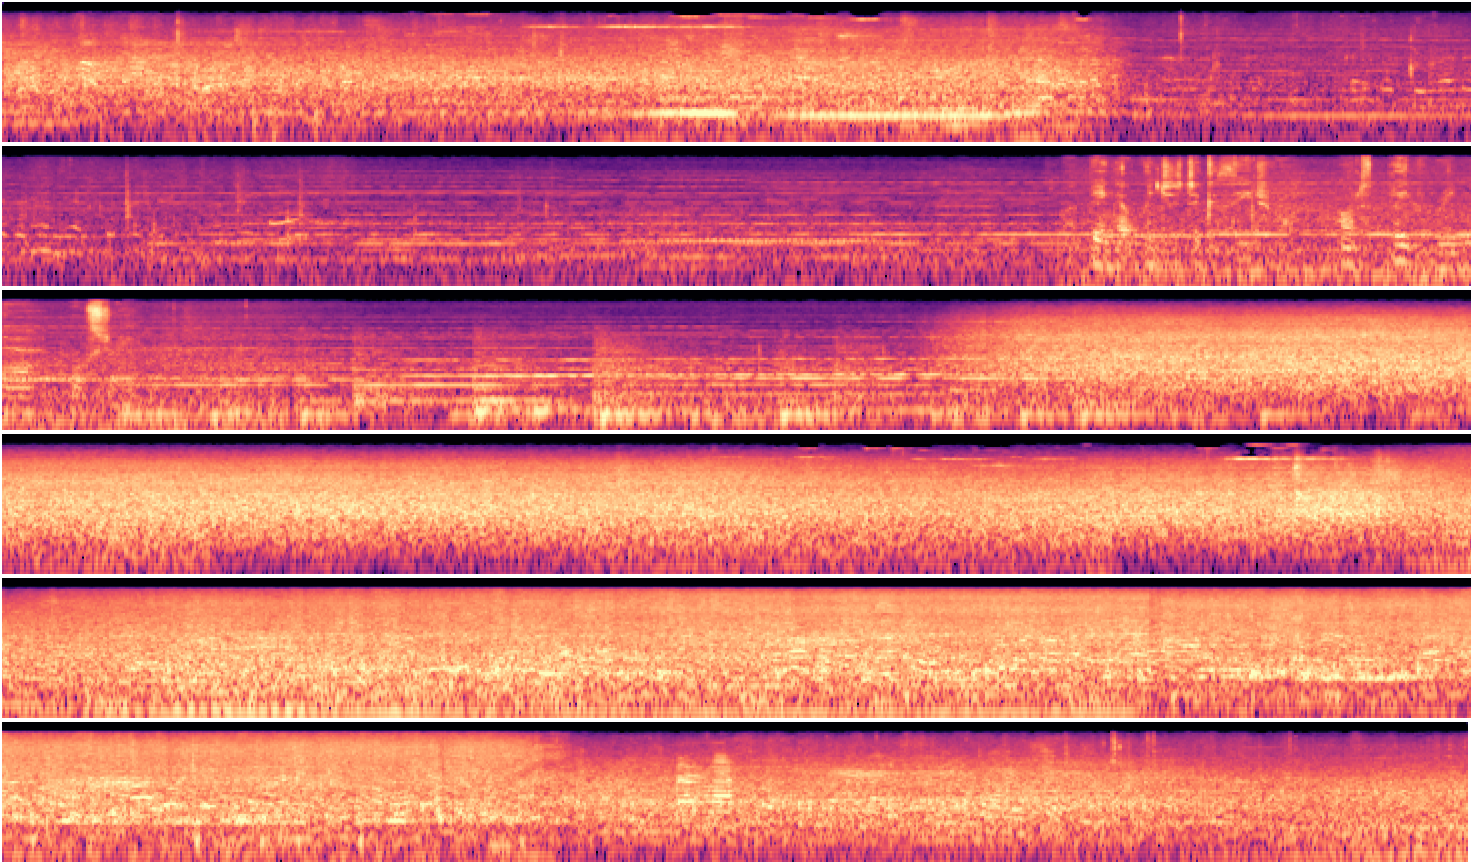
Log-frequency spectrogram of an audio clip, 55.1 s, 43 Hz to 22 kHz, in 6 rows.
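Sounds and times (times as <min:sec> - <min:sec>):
crowd chatter: 0:00.0 - 0:11.8, 0:36.6 - 0:55.0
sombre music: 0:00.0 - 0:34.9, 0:35.9 - 0:55.0
steady traffic: 0:00.0 - 0:55.0.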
